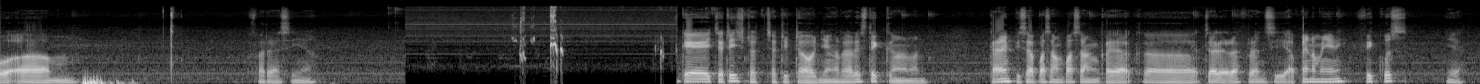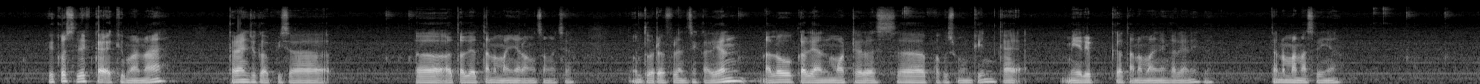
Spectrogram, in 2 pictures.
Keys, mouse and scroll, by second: 0.7 o, 1.6 g, 4.1 shift+click, 4.1-4.6 scroll down 3, 4.2 middle click, 4.2 shift+click, 4.3 shift+click, 4.4 shift+click, 4.4 shift+middle click, 4.4-6.4 typing, 4.7 Tab, 4.7 middle click, 4.8 Tab, 5.0 Tab, 5.0 right click, 5.2 Tab, 5.2 shift+middle click, 5.3 middle click, 5.3 scroll up 2, 5.3 shift+middle click, 5.3 Tab, 5.3 middle click, 5.4 click, 5.6 shift+click, 5.7 shift+click, 5.9 middle click, 5.9 Tab, 5.9 scroll down 2, 6.0 shift+middle click, 6.0 click, 6.1 shift+middle click, 6.1 middle click, 6.2 Tab, 6.2 ctrl+s, 6.3 shift+middle click, 6.4 middle click, 6.5 click, 6.5 shift+middle click, 6.6 middle click, 6.6 scroll up 2, 6.7 shift+middle click, 6.9 click, 7.3 shift+middle click, 7.7 middle click, 8.6 scroll up 1, 8.9 shift+middle click, 9.2 middle click, 10.3 shift+middle click, 10.8 middle click, 11.5 scroll up 1, 11.8 shift+middle click, 12.2 middle click, 13.2 shift+middle click, 13.8 middle click, 15.5 shift+middle click, 15.7 middle click, 18.3 scroll down 4, 18.5 shift+middle click, 18.8 middle click, 19.6-19.9 scroll up 2, 20.3 shift+middle click, 20.6 scroll up 2, 21.1 shift+middle click, 22.1 middle click, 24.6-25.1 scroll down 2, 25.7 r, 29.1 middle click.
